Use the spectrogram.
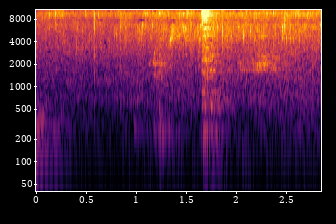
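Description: Asafoetida hitting hot oil in a home kitchen, a faint steady sizzle with small crackles and a brief louder spatter midway, heard close.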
